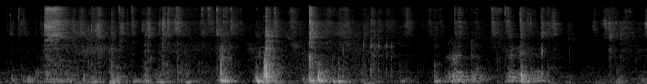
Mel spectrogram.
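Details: Pair of 11-week-old sheltie puppies wrestling roughly; short grumbling growls and yips come in quick bursts amid sharp clattering and scuffling noises of play.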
